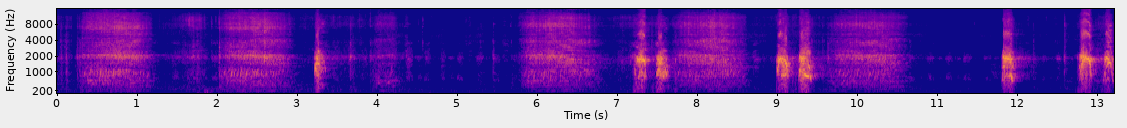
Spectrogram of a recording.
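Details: Boston Terrier barking angrily at a push lawnmower, sharp short barks in pairs and singles between long broadband bursts of mower noise.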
